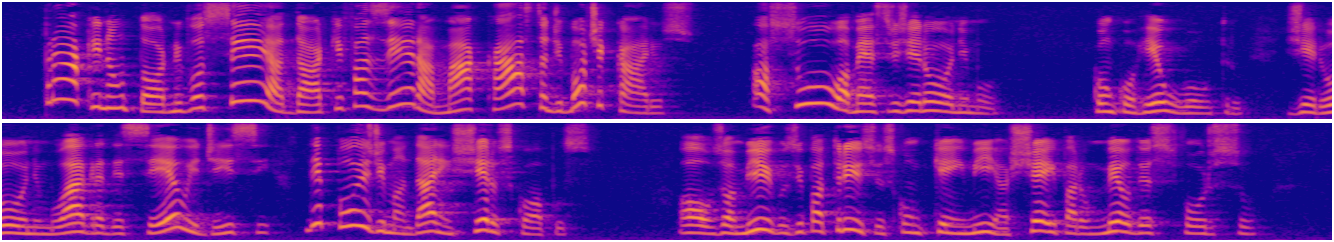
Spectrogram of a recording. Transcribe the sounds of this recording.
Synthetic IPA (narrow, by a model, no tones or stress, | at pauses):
pɾakɪnɐ̃w̃t̪ɔɾnɪvosead̪aɾkɪfazeɾamakast̪ɐd͡ʒɪbot͡ʃikaɾjʊs | asuɐmɛst̪ɾɪʒeɾonimʊ | kõkoɦewuowt̪ɾʊ | ʒeɾonimʊaɡɾad̪esewɪd͡ʒisɪ | d̪epojzd͡ʒɪmɐ̃nd̪aɾẽʃeɾʊskɔpʊs | awzamiɡʊzɪpat̪ɾisjʊskõkẽj̃mɪaʃejpaɾɐʊmewd̪esfoɾsʊ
